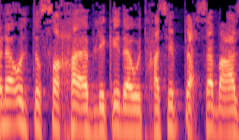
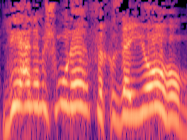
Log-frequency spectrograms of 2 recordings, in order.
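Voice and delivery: anguished outcry; 10 semitones higher, 5 dB louder than usual. Acted. Clerk's despairing outburst.

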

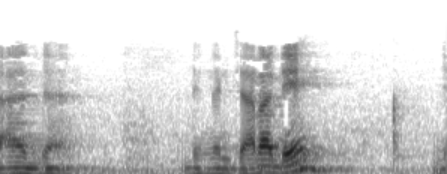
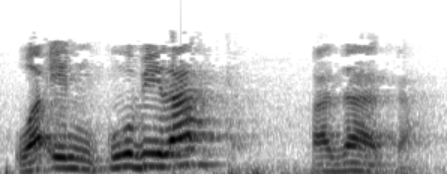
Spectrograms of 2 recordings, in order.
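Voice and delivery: hadith recitation; 8 semitones higher, 6 dB louder, slower than usual. Acted. Quoting Rasul in Arabic.

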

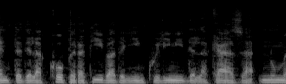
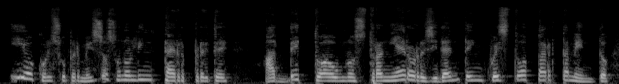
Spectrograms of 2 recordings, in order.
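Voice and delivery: cordial exclamation; 10 semitones higher than usual. A narrator's reading. Korofiev fobs off the chairman, high cordial voice with chuckles. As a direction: gush over him like a slippery charmer. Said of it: "si presentò".

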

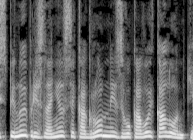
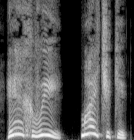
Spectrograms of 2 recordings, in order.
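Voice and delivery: higher, like a kindergarten teacher; reproachful; 6 semitones higher, slower than usual. Acted. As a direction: scold gently as if to toddlers. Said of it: "укоризненно сказала Зоя, как говорят малышам воспитатели".

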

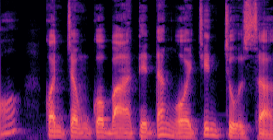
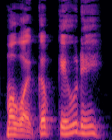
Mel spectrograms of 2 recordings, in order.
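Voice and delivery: urgent urging; 7 semitones higher, faster than usual. A narrator's reading. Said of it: "Tiếng của ông hai thúc giục".

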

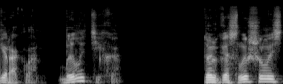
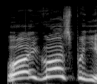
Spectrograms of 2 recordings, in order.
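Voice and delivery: высокое громкое причитание; запричитай тонко и громко; причитая; 5 dB louder than usual. A narrator's reading. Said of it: "причитала Нюра". (бабье причитание)

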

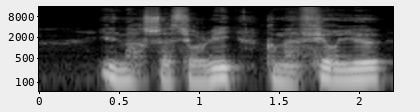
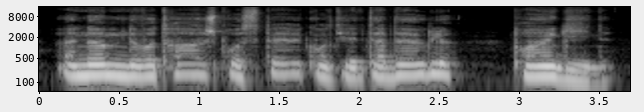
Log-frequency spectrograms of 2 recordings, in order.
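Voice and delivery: higher-pitched gentle mockery; half mocking, half pitying; 6 semitones higher, 4 dB louder than usual. A narrator's reading. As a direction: tease him with a touch of pity. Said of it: "Le ton de monsieur Verduret, moitié de raillerie, moitié de commisération". (mi-railleur, mi-compatissant)

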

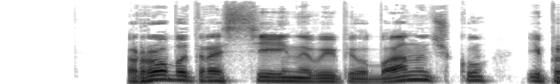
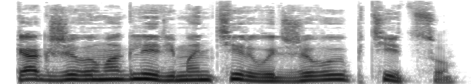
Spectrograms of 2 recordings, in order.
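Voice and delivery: put-on surprised girl; 5 semitones higher than usual. A narrator's reading. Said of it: "удивилась Алиса".

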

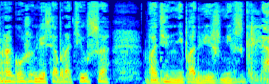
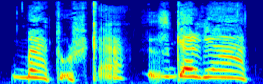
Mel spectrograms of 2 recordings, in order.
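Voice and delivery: very high, drawn-out wail; loud high-pitched lament; 6 dB louder, much slower than usual. A narrator's reading. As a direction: shriek it slowly in a thin, pleading voice. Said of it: "вопил Лебедев".

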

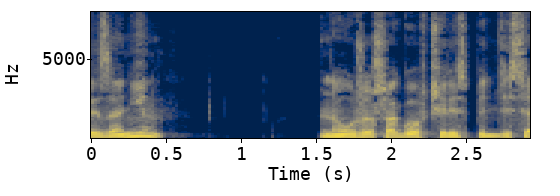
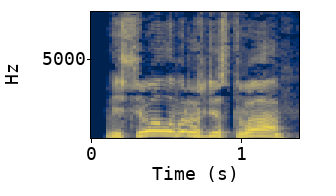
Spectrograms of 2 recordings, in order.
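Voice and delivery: high, forced-cheery greeting; strained cheerfulness; 8 semitones higher than usual. A narrator's reading. Traveller greets silent masked riders again, with forced cheer. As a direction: repeat the holiday greeting with laboured brightness. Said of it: "повторил Барт с натужной бодростью".

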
